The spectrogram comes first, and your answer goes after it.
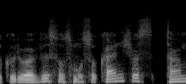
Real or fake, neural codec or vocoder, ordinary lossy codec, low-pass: fake; codec, 24 kHz, 0.9 kbps, DualCodec; AAC, 32 kbps; 10.8 kHz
